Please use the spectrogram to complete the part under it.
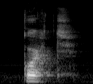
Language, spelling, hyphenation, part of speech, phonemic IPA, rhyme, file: Dutch, kort, kort, adjective / verb, /kɔrt/, -ɔrt, Nl-kort.ogg
- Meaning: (adjective) short; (verb) inflection of korten: 1. first/second/third-person singular present indicative 2. imperative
